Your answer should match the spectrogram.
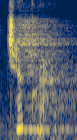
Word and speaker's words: chakra: Chakra is a Sanskrit word, and the correct pronunciation of the word is chakra. We are not quite sure who and when people started saying the word chakra incorrectly. And why? Because even if you're a native English speaker, chakra is spelled C-H. And just like chalk, you'd pronounce it naturally ch.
